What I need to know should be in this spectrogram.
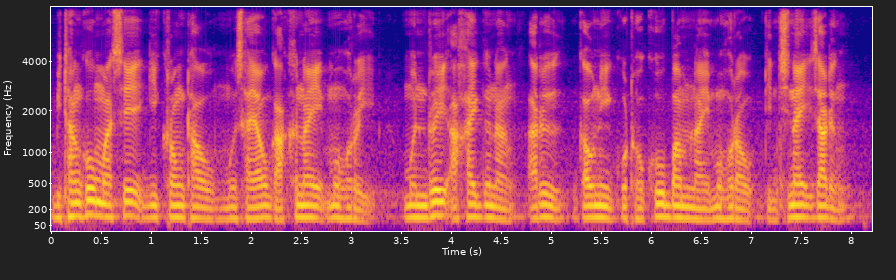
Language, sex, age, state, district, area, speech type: Bodo, male, 18-30, Assam, Chirang, urban, read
